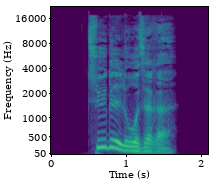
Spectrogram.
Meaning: inflection of zügellos: 1. strong/mixed nominative/accusative feminine singular comparative degree 2. strong nominative/accusative plural comparative degree
- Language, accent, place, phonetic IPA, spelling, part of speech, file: German, Germany, Berlin, [ˈt͡syːɡl̩ˌloːzəʁə], zügellosere, adjective, De-zügellosere.ogg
